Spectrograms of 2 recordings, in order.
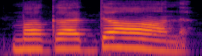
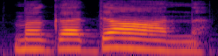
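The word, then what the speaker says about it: Магадан: Magadan, Magadan. O is pronounced clear and long when it's stressed, Akno.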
